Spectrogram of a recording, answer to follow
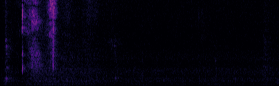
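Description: Near silence: room tone, with a few faint clicks from computer mouse or keyboard use in the first half second.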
